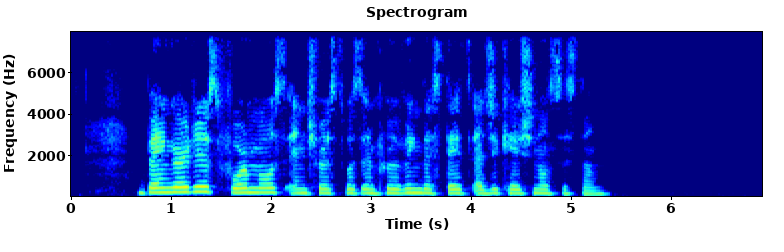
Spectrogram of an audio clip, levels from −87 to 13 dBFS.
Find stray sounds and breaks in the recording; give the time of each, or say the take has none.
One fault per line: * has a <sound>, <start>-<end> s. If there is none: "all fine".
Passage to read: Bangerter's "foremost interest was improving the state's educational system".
all fine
